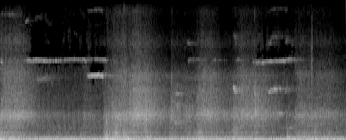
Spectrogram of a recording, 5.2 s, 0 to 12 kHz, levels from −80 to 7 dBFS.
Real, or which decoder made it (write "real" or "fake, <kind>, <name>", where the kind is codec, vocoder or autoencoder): real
